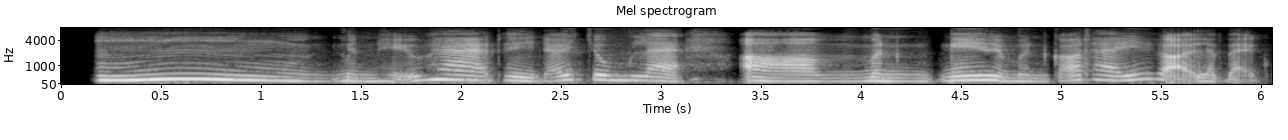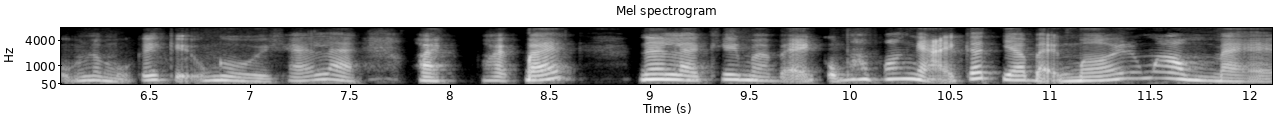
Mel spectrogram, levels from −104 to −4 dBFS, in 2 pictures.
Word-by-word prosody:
Ừm, 240 -2 +5 0.2
mình 175 -3 -4
hiểu 175 +6 -6
ha. 250 -4 +1
Thì 200 -4 -3
nói 205 +8 -4
chung 245 -3 -2
là, 195 -7 -2 0.3
ờ, 175 -2 +1 0.2
mình 180 -3 -4
nghe 210 +2 0
thì 230 - +3
mình 170 -3 -6
có 245 +9 -4
thấy, 245 +1 -3
gọi - - +1
là, - - -5
bạn - - -10
cũng 200 - -14
là 225 - -2
một 185 - -6
cái 235 +2 0
kiểu 235 - -8
người 195 -8 -2
khá 195 +5 -8
là 250 -6 -3 0.3
hoạt 200 -2 +2 0.2
hoạt 205 -1 -5
bát, 250 +9 +4 0.3
nên 270 +1 +7
là 240 -4 +4
khi 265 +3 -1
mà 230 -5 0
bạn 190 - -2
cũng 240 - -3
hông 270 0 -1
có 280 +1 +1
ngại 285 -4 +4
kết 310 +1 +1
giao 240 -3 +2
bạn 190 -3 -1
mới, 220 +7 +2
đúng 320 +1 -11
hông? 285 - +2
Mà 175 -3 -1
225 Hz, 225 wpm, -22 LUFS, 195-255 Hz, 0.3 s, nên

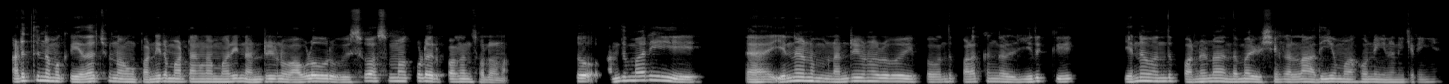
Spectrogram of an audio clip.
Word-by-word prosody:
அடுத்து 170 +3 +1
நமக்கு 150 -3 0
எதாச்சொன்னு 135 +2 +1
அவங்க 125 -1 0
பண்ணிறமாட்டாங்களா 130 0 +1
மாரி 130 +2 +2
நன்றியுணர்வு 125 +1 +1
அவ்ளோ 135 +5 +5
ஒரு 130 - +3
விசுவாசமா 155 +5 -1
கூட 155 - 0
இருப்பாங்கன்னு 130 -2 -2
சொல்லலாம். 105 -4 -4 0.7
ஸோ 145 - +3 0.3
அந்த 145 +5 0
மாரி 195 +1 +1 0.9
அ - - +4 0.3
என்ன 175 +5 +3
நம் 145 -3 0
நன்றியுணர்வு 145 +1 +1 0.2
இப்போ 130 -2 -12
வந்து 130 +3 -6
பழக்கங்கள் 130 0 -2 0.2
இருக்கு. 150 -3 -3 0.7
என்ன 155 +6 +1
வந்து 150 0 -1 0.2
பண்ணுனா 130 +5 -1
இந்த 125 0 -1
மாதிரி 130 -2 +2
விஷயங்கள்லாம் 120 +1 -2
அதிகமாகும்னு 120 -1 -1
நீங்க 110 -1 -3
நினைக்கிறீங்க? 110 +1 -9
130 Hz, 135 wpm, -23 LUFS, 120-145 Hz, 0.9 s, அவ்ளோ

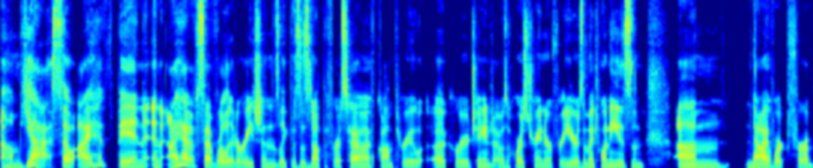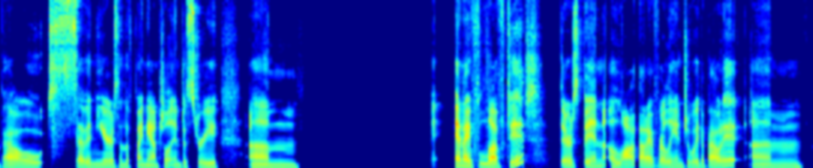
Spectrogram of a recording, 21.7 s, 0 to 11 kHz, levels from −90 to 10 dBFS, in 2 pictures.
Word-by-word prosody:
Um, 185 0 -3
yeah, 230 +6 +2
so 190 -1 +3
I - - +3
have 225 -1 -7
been 185 -2 +3
and 180 +1 +2
I - - +3
have 220 -4 +2
several 150 0 +3
iterations, 125 -3 -2
like, - - -7
this 145 +1 -2
is 145 +1 -1
not 145 -2 -2
the - - -18
1st - - 0
time 125 -1 0
I've 125 -1 -6
gone 125 - -6
through 65 0 -8
a - - -5
career 125 -1 -8
change. 125 0 -2
I - - -8
was 145 - -8
a - - -12
horse 145 0 -3
trainer 70 -1 -3
for 70 - -11
years 135 - -1
in 130 - -11
my 135 - -1
20s, 120 -1 +2
and, 130 +2 -13 0.4
um, 140 -1 -1 0.2
now 155 -2 -1
I've 145 0 +3
worked 140 -1 -4
for 145 0 -5
about 140 0 -3
7 145 0 +3
years 135 0 -1
in 135 - -13
the 135 - -10
financial 120 -2 0
industry, 135 +1 0 0.4
um 135 -2 -3 1.8
a - - -3 0.2
and 210 0 +10
I've 190 -3 +6
loved 155 0 +3
it. 280 - +2 0.2
There's 190 0 +2
been 180 +1 +3
a 175 - -2
lot 145 -2 0
that 185 - +1
I've 175 0 0
really 165 - -1
enjoyed 160 -2 -5
about 175 +3 0
it, 215 0 +3 0.2
um, 150 0 -7
145 Hz, 175 wpm, -28 LUFS, 135-175 Hz, 1.8 s, and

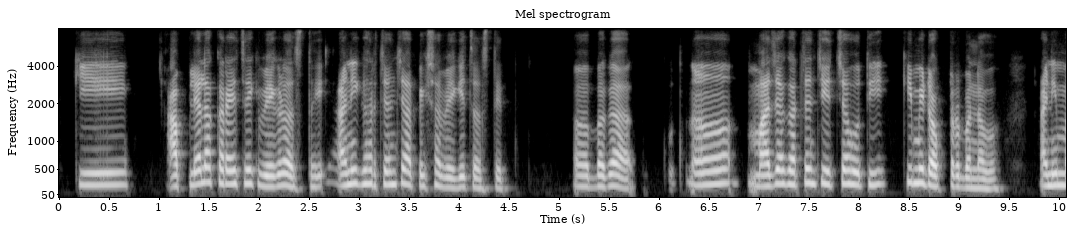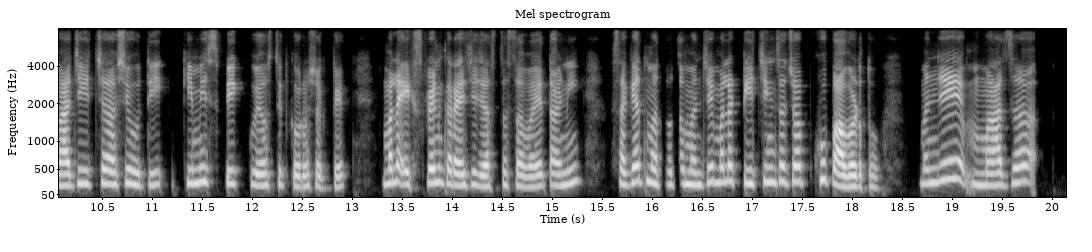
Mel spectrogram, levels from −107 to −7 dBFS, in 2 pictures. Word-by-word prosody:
की 220 0 -1 0.4
आपल्याला 220 +7 +2
करायचं 240 0 +2
एक 245 -1 -2
वेगळं 200 +1 +2
असतं 180 +2 -8 0.3
आणि 230 +4 +3
घरच्यांची 230 0 -1
अपेक्षा 210 -2 -2
वेगळीच 180 0 -3
असते. 165 0 -6 0.7
अ, 190 - -2
बघा 195 +1 +1
अ, - - -5 0.4
कुठण 230 0 0 0.3
माझ्या 200 +5 +4
घरच्यांची 240 +2 0
इच्छा 230 +2 -1
होती, 225 0 -1 0.2
की 270 - -3
मी 255 0 +4
डॉक्टर 200 -3 +2
बनावं 165 -3 -1 0.5
आणि 205 +1 +3
माझी 210 +3 +3
इच्छा 240 +1 +1
अशी 225 +2 0
होती, 220 -1 -1 0.2
की 250 - -1
मी 265 +2 +2
स्पीक 245 -2 -3
व्यवस्थित 210 +1 -1
करू 190 -1 0
शकते, 185 -2 -5 0.4
मला 250 +4 +4
एक्सप्लेन 255 +3 +2
करायची 220 -2 +2
जास्त 190 +2 0
सवय 195 -4 -1
आहे. 195 - +1
आणि 230 +7 -1 0.4
सगळ्यात 270 +4 +2
महत्त्वाचं 240 -2 -1
म्हणजे 230 +4 +1
मला 270 +1 +2
टीचिंगचा 265 +3 0
जॉब 280 0 +3
खूप 310 0 0
आवडतो. 190 -2 +5 0.4
म्हणजे 295 +6 +3
माझं-माझं 220 +4 -1
225 Hz, 150 wpm, -21 LUFS, 200-245 Hz, 0.7 s, आवडतो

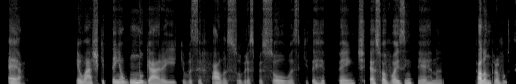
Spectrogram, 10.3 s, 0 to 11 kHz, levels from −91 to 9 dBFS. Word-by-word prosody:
É. 165 -8 +1 1.1
Eu 185 +1 +2
acho 185 0 0
que 220 - -10
tem 210 -1 -1
algum 205 +2 +2
lugar, 170 -8 +2
aí 145 0 -6
que - - -16
você 140 0 -11
fala 140 0 -2
sobre 140 0 -12
as 135 0 -10
pessoas, 150 +1 -6
que 155 - -25
de 145 - -11
repente 160 +2 -6
é - - +2
a - - 0
sua 160 -1 0
voz 150 +1 -1
interna 155 -3 -6 0.7
falando 155 0 +9
pra 155 -1 -3
você. 155 +1 -11
155 Hz, 145 wpm, -31 LUFS, 145-175 Hz, 1.1 s, falando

